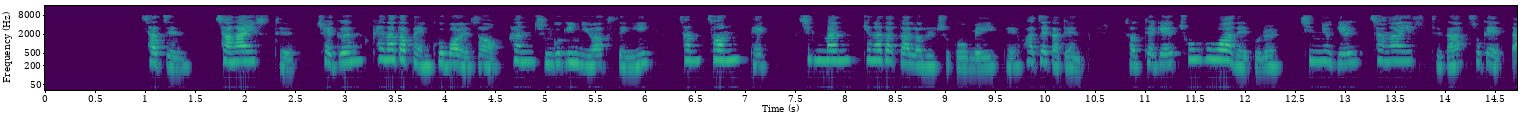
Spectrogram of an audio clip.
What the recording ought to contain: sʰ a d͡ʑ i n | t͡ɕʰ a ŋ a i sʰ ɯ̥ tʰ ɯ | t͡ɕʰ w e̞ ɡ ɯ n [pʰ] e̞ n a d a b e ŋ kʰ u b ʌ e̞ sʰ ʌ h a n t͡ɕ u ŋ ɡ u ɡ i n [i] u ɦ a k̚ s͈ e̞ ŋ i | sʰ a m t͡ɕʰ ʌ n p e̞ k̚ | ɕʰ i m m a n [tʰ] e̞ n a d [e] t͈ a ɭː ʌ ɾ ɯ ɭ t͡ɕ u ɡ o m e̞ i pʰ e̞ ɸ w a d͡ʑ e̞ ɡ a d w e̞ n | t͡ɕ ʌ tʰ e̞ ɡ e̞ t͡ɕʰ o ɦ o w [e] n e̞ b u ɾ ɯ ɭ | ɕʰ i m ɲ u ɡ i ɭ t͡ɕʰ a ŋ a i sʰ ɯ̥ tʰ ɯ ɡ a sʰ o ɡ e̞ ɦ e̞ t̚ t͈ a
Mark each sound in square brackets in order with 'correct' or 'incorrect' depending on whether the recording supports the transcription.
incorrect, incorrect, incorrect, incorrect, incorrect

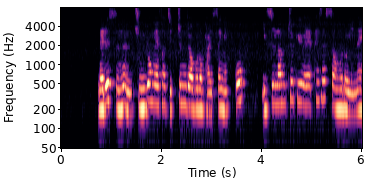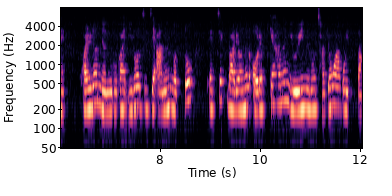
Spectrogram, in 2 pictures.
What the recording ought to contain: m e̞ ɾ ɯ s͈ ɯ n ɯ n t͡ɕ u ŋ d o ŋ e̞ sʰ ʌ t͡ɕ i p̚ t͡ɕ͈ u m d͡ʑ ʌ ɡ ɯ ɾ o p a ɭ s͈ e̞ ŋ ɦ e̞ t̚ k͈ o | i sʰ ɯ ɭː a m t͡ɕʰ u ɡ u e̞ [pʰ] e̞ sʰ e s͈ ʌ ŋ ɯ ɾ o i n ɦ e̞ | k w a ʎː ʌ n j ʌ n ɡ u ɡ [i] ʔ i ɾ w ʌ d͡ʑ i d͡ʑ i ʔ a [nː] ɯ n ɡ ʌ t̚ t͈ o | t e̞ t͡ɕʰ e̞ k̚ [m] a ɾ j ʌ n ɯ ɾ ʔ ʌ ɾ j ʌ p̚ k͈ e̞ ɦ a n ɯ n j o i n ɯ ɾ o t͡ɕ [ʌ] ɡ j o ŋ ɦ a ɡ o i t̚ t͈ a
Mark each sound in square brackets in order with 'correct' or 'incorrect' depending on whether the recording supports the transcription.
correct, incorrect, incorrect, correct, incorrect

